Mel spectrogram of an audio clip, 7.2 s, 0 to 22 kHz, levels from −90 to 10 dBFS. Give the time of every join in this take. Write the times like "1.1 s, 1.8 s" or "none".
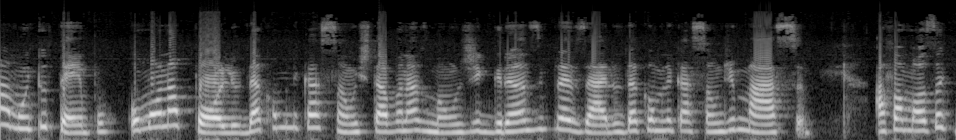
none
